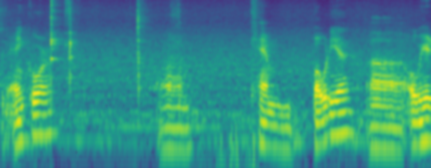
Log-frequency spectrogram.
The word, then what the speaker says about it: Angkor: most popular beers here this is Anor they pronounce it Anor um Cambodia uh over here they pronounce it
